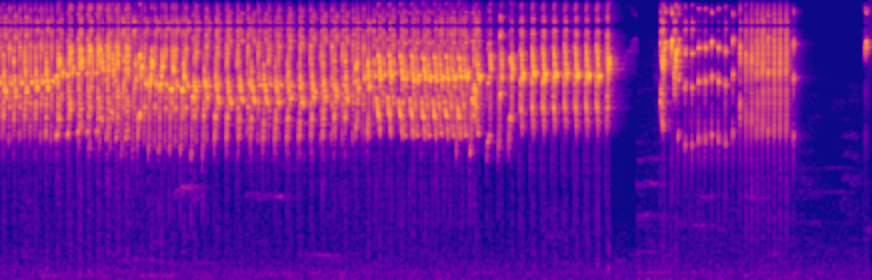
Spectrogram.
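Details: Long chattering from a lovebird, meant as a lure for other lovebirds to respond: a continuous dense rattle of high buzzy chips for about six seconds, a short silence, then another rapid burst.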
